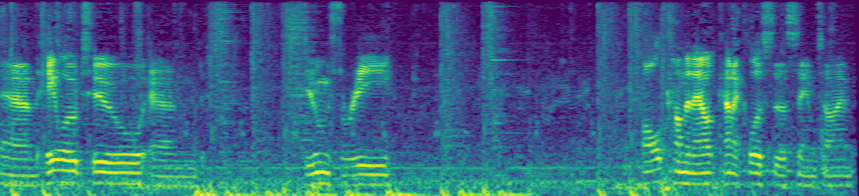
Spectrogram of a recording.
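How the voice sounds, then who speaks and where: A man's voice: mid-range voice, fairly even intonation, slow, over music. A man giving casual, wry gameplay commentary and chatting with viewers, swearing freely. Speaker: game livestreamer. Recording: noisy, distant mic with game sound. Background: video game sound.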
